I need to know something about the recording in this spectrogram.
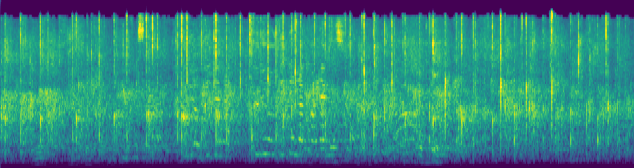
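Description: A crowd of people claps.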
